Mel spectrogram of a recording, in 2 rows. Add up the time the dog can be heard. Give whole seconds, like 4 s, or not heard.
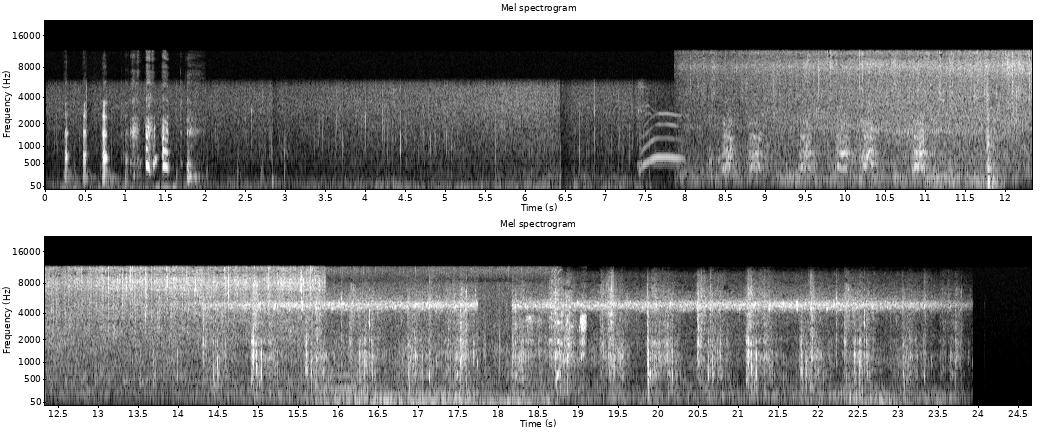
4 s.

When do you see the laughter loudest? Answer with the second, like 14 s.
1 s.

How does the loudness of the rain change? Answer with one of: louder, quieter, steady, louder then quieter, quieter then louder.
louder.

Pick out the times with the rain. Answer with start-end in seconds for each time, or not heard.
0.0-18.8.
